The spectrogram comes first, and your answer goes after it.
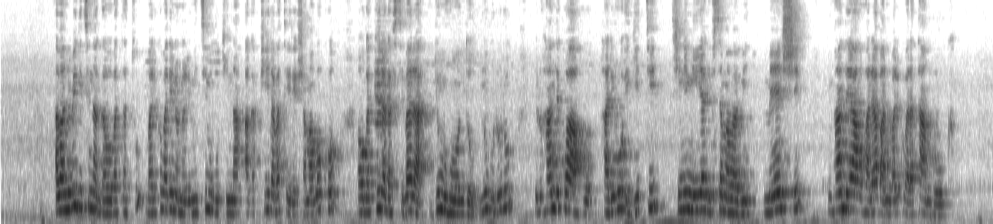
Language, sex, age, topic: Rundi, female, 25-35, education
